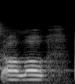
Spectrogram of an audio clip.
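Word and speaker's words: Ohalo (אהלה): But the actual letter is read as Ohala. It doesn't. It's not Aleph Hey Lamed Vav Ohalo. It's pronounced Ohalo, but it's written Aleph Hey Lamed Hey, which reads Ohala.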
